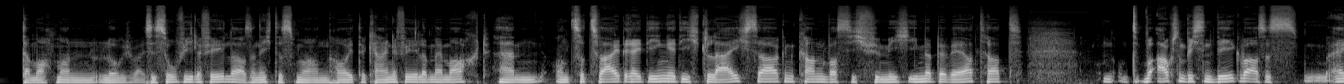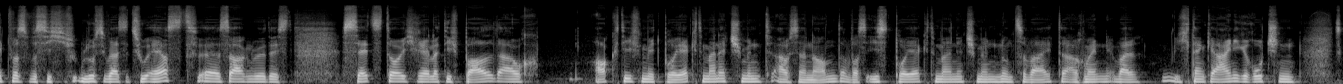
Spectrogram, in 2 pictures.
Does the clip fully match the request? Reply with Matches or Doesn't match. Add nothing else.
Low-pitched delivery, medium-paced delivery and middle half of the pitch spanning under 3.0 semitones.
Matches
